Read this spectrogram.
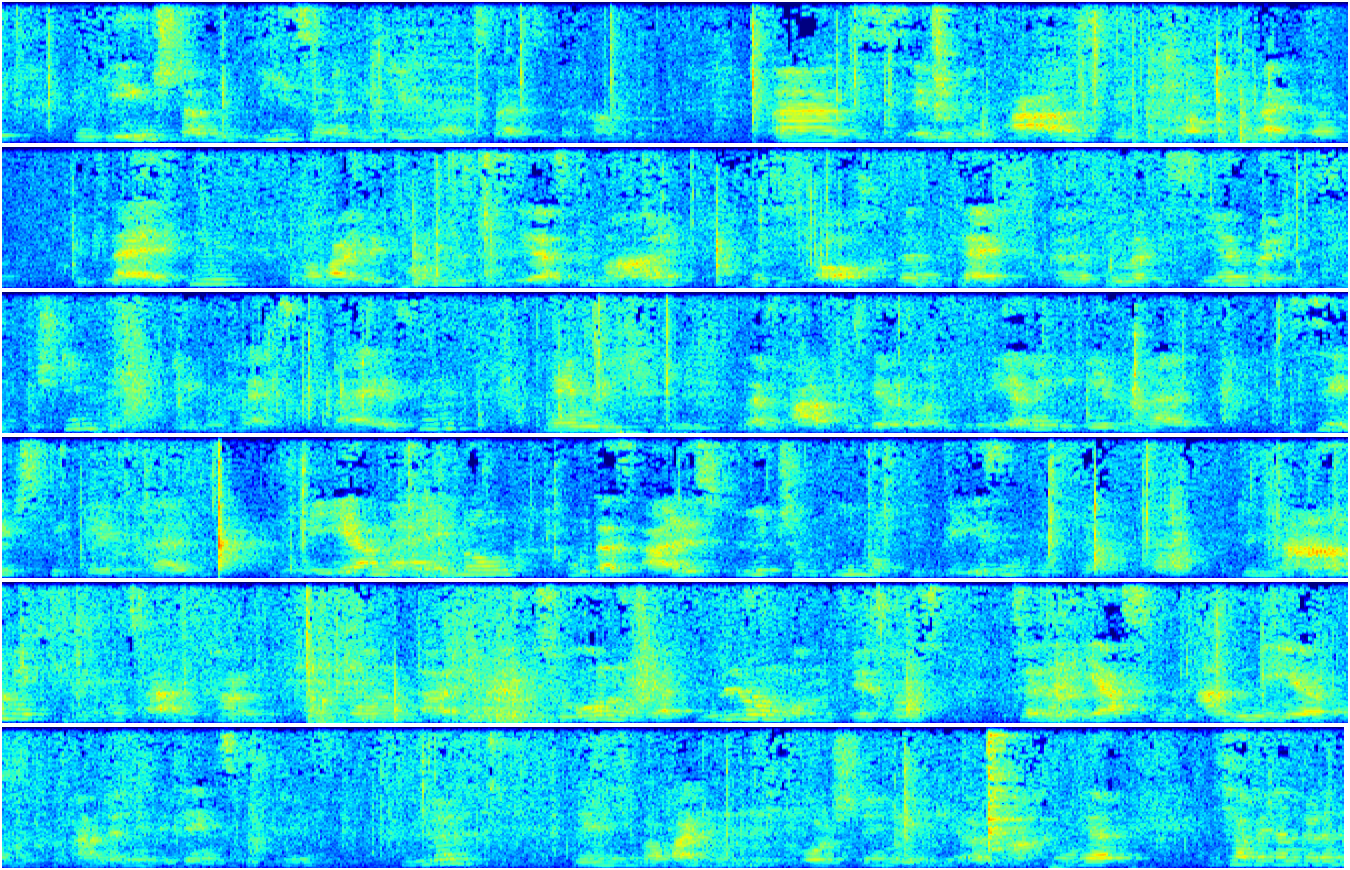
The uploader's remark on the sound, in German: von Studierenden aufgezeichnet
